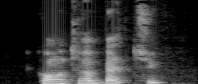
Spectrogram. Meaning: masculine plural of contrebattu
- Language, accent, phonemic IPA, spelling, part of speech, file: French, Canada, /kɔ̃.tʁə.ba.ty/, contrebattus, verb, LL-Q150 (fra)-contrebattus.wav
